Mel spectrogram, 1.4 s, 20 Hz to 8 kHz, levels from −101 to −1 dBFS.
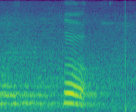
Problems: none marked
